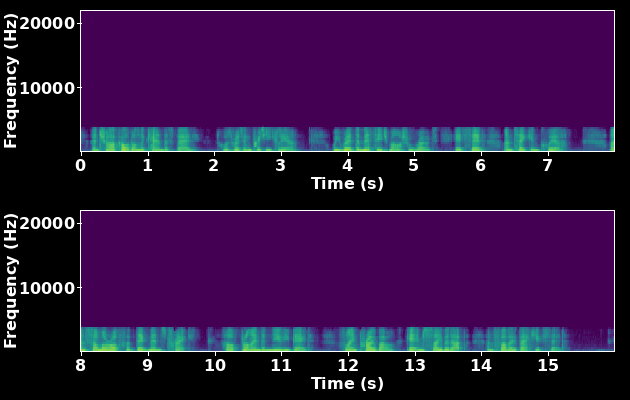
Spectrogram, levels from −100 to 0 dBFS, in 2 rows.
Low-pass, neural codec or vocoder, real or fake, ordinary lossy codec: 3.6 kHz; codec, 24 kHz, 0.9 kbps, WavTokenizer, medium speech release version 1; fake; AAC, 32 kbps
